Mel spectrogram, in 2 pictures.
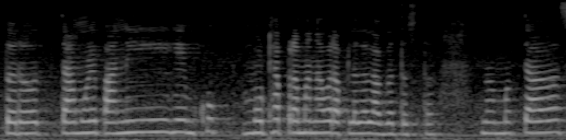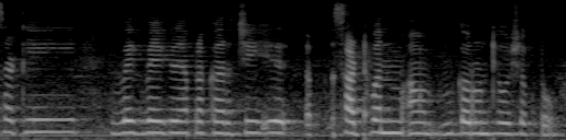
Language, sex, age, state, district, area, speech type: Marathi, female, 45-60, Maharashtra, Nanded, urban, spontaneous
